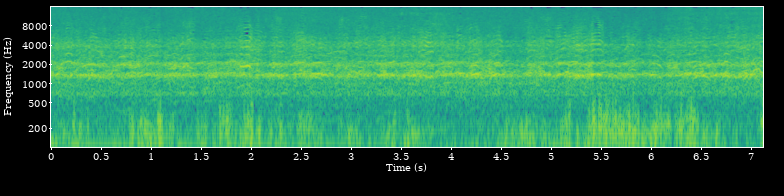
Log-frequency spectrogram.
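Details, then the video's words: Wintering snow geese in a huge flock, Skagit County, Washington, producing a steady wall of high yelping honks from many birds at once, accompanied by low wind-like rumbling. "Snow Geese"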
